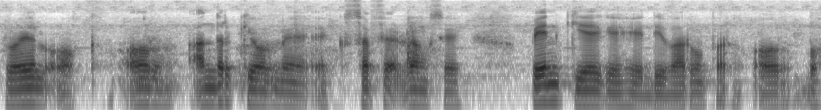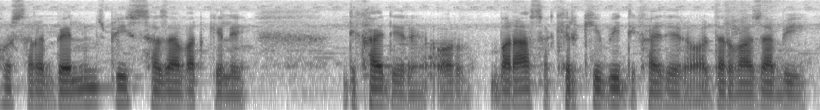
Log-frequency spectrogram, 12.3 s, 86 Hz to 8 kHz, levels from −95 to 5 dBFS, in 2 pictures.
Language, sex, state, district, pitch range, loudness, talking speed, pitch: Hindi, male, Arunachal Pradesh, Papum Pare, 90-110 Hz, -22 LUFS, 195 wpm, 100 Hz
